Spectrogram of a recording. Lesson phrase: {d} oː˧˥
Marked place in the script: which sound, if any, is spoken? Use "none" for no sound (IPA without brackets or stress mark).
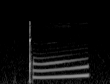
ǃ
